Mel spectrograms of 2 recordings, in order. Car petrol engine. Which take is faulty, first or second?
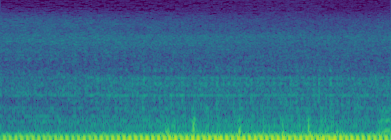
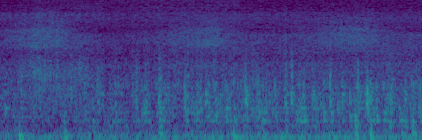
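second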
